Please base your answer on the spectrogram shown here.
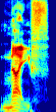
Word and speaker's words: knife: The word is knife. K N I F E. The K is silent. You say no. Knife.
